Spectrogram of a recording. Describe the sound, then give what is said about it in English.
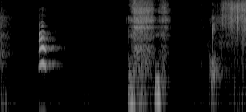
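A puppy in a TikTok video gives a high, short yelp, then a pair of rougher barks and a whiny, whimpering cry. The sounds are fairly soft, with brief silences between and no talking. “Puppy dog cuteness. Cuteness overload, huh?”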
